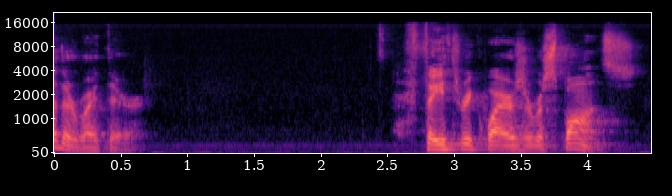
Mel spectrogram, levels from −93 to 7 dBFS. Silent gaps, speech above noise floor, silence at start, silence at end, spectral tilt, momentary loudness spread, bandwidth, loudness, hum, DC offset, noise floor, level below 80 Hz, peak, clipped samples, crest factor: none; 40 dB; 0 s; 0.15 s; -3 dB/octave; 15 LU; 16.5 kHz; -25 LUFS; 60 Hz at -70 dBFS; under 0.1%; -67 dBFS; -68 dBFS; -6 dBFS; under 0.1%; 22 dB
